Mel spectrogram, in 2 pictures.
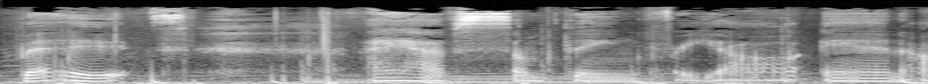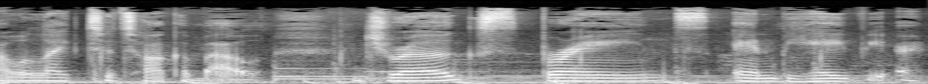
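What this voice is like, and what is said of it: Groggy, just-woke-up voice. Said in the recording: “my voice sounds a little groggy because I just woke up”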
